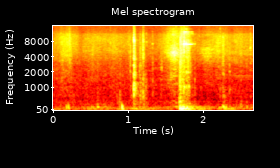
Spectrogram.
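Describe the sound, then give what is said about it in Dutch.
Someone climbs into a service car full of equipment: a few brief clicks and rustles, then a heavy door thump, followed by quieter interior shuffling. No one speaks. “neemt me mee in zijn dienstwagen.”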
